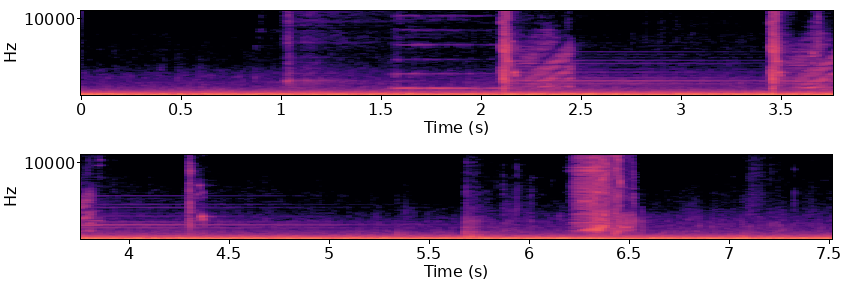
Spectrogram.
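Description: Short electronic menu tones chime and beep.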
